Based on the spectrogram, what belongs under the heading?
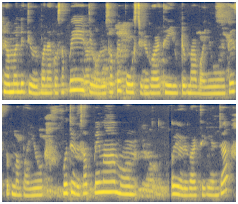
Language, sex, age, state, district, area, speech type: Nepali, female, 18-30, West Bengal, Jalpaiguri, rural, spontaneous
